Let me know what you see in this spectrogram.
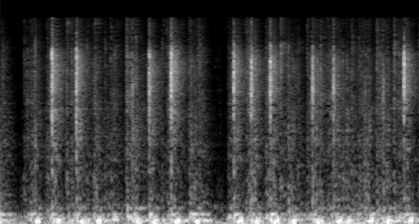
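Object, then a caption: Metal manual typewriter. Fingertips type on the keys of a vintage light blue portable manual typewriter with a metal body, and one hand reaches to the carriage return. Irregular keystrikes land as sharp clacks, each with a bright high snap over a low thump, decaying quickly between strikes.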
